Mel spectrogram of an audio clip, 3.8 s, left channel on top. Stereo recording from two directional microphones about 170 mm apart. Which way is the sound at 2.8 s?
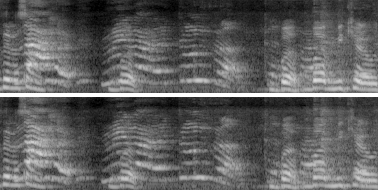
20° left (ahead or behind).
